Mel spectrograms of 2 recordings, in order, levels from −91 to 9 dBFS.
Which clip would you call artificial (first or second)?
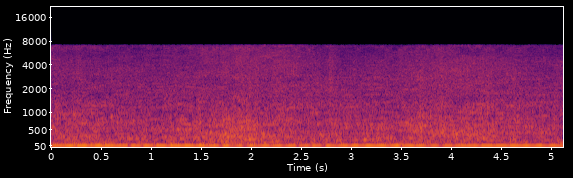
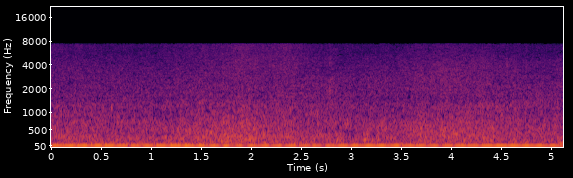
first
